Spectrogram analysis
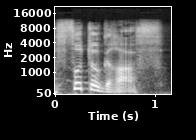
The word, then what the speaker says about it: photographe: Un photographe. So here, PH, and here, PH, pronounce it like F, f, f, f.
